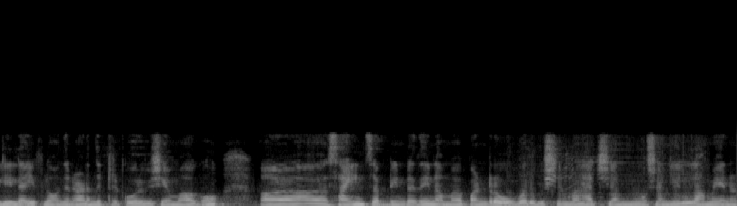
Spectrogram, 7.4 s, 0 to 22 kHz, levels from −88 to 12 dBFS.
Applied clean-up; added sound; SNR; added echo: neural separator model SepFormer DNS4.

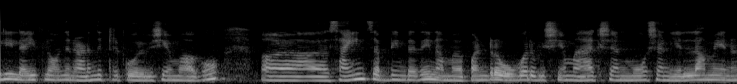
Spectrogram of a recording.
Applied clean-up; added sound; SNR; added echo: none; none; none; none.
